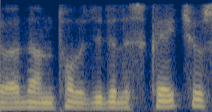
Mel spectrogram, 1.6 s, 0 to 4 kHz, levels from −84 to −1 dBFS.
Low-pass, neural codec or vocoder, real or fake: 3.6 kHz; codec, 16 kHz in and 24 kHz out, 0.6 kbps, FocalCodec, streaming, 4096 codes; fake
